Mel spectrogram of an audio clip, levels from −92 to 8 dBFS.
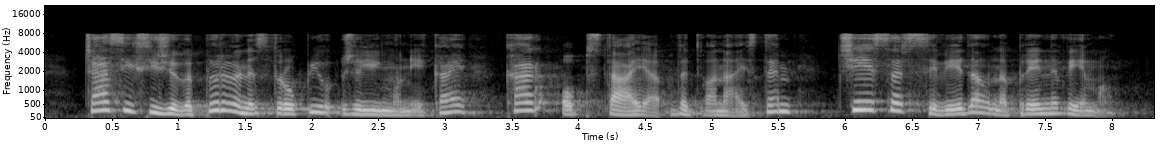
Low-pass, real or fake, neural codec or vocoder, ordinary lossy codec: none; fake; codec, 16 kHz, 4 kbps, FunCodec, trained on Chinese and English, 50 frames a second; none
